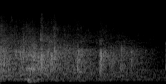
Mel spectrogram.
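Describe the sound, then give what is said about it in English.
A crowd applauds after one person claps, with a dense, steady patter of many hands clapping, keeping a fairly even level, with no one speaking over it. “You know, the rule is if one person claps, everyone has to clap.”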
